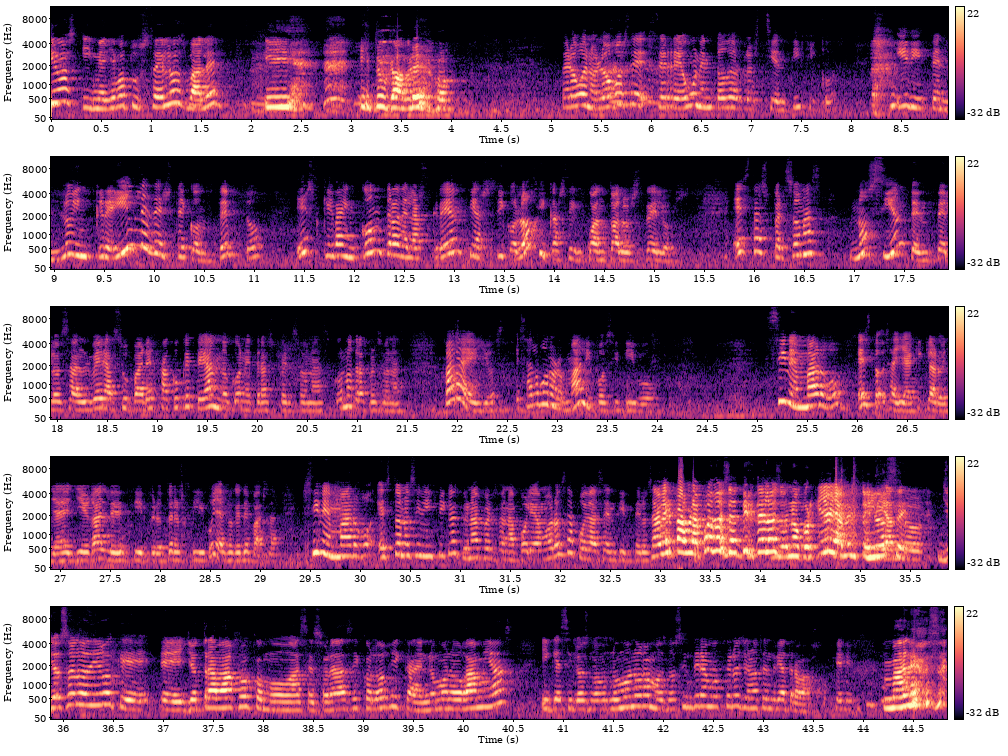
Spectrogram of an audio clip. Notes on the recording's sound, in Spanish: En directo para vosotras. Esperemos que lo disfrutéis tanto como lo hemos hecho nosotras encima del escenario.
